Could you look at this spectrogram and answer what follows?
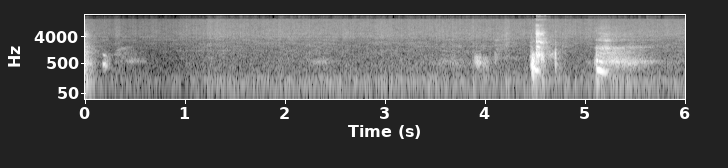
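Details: Person who caught a cold from being outside in winter, in a sneezing fit: two quick, soft sneezes close together against a quiet background hiss.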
